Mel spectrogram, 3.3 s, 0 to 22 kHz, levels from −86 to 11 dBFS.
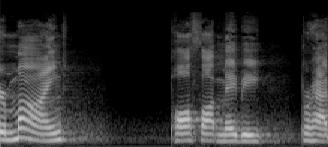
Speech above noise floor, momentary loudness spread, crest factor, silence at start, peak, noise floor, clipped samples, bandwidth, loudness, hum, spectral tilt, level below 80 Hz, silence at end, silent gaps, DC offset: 46 dB; 10 LU; 16 dB; 0 s; -4 dBFS; -63 dBFS; under 0.1%; 14 kHz; -19 LUFS; none; -5.5 dB/octave; -72 dBFS; 0 s; none; under 0.1%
